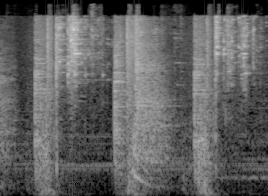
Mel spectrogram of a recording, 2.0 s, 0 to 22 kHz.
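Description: Glass shattering in the video game Alone in the Dark (2024): three separate crashes, each a sharp bright burst followed by tinkling shards, loud and close with brief pauses between them.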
